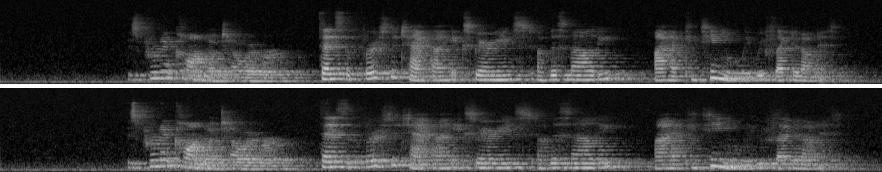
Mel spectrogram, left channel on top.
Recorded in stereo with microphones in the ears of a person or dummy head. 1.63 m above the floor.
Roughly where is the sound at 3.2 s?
Left.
